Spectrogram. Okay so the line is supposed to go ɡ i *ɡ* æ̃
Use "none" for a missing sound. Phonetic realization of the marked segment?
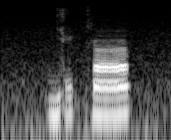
k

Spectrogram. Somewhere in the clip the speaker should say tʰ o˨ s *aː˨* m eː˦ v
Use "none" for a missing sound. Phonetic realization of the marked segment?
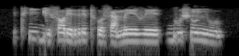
a˨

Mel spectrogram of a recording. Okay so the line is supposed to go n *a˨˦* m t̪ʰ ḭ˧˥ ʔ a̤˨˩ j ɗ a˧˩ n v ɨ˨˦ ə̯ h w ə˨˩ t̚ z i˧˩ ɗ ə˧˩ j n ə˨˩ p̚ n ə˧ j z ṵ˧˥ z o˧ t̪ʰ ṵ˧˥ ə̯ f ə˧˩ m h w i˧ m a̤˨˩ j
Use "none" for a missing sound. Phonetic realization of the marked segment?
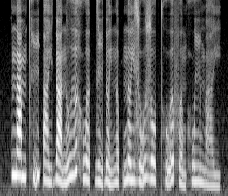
a˧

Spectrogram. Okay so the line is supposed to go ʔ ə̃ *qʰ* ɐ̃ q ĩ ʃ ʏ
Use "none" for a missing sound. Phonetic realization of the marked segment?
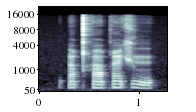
qʰ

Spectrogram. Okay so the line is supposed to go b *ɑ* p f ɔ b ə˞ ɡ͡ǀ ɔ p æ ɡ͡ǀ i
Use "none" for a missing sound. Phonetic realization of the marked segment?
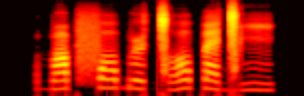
ɑ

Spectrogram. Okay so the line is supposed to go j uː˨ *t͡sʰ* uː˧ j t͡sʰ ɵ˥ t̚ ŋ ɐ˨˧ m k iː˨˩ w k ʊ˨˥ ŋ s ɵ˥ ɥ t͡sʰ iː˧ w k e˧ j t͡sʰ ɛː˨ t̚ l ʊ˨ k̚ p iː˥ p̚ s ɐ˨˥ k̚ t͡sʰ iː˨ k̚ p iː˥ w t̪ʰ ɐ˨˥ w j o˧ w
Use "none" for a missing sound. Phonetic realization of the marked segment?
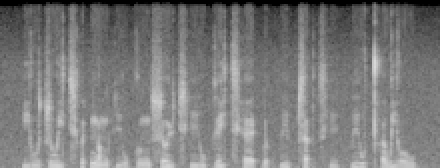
t͡s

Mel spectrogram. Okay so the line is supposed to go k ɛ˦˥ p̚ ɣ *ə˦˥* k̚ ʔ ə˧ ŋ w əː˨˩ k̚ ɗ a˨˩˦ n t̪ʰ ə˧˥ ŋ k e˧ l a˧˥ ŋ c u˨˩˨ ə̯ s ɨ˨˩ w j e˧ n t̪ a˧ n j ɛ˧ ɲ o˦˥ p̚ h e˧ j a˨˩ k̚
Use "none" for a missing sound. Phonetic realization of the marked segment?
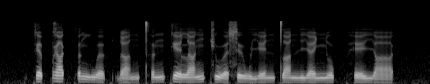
a˦˥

